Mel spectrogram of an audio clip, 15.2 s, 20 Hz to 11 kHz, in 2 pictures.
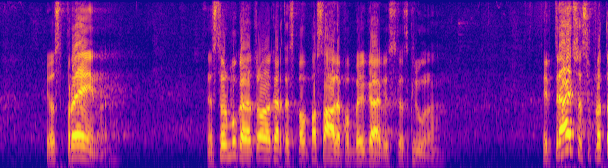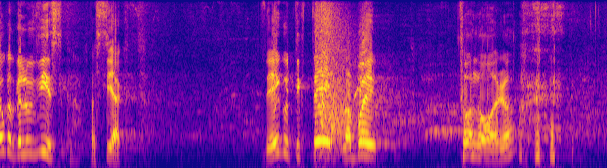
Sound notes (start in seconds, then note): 11.6 boom - a balloon exploded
